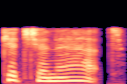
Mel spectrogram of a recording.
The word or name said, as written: kitchenette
